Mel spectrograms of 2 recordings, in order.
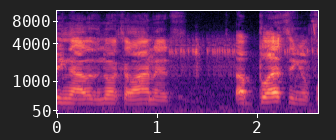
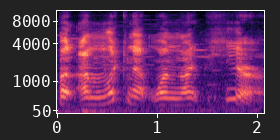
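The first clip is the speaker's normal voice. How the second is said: lightly voiced high hero; 6 semitones higher than usual. Voicing Mario to the mayor.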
